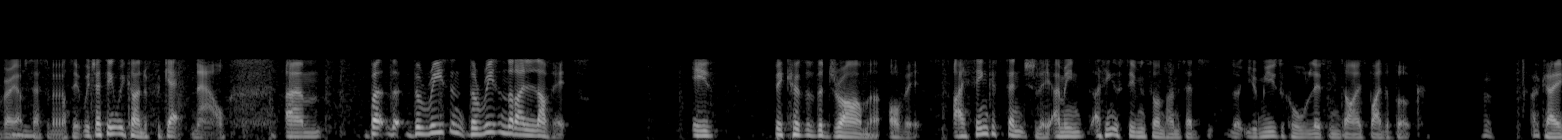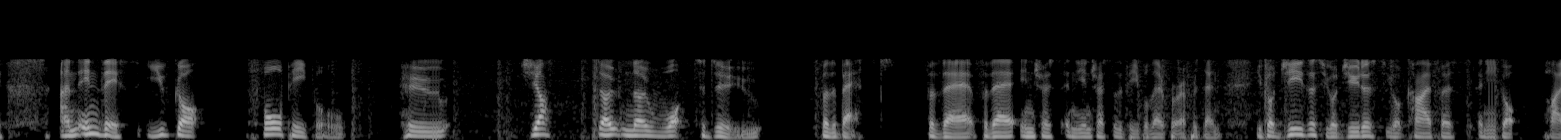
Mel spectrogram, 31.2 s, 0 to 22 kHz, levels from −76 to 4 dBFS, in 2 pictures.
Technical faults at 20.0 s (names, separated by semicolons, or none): overdone noise removal; packet loss with last packet repeated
